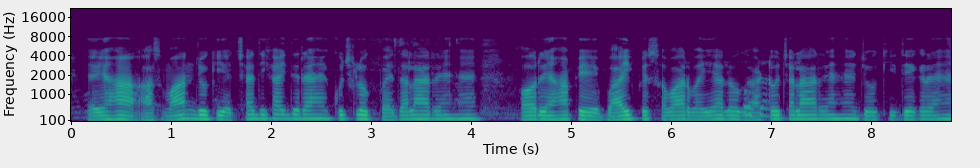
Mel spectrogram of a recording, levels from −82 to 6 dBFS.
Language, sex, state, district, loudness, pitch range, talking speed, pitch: Hindi, male, Chhattisgarh, Bilaspur, -31 LUFS, 130-140 Hz, 210 wpm, 135 Hz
